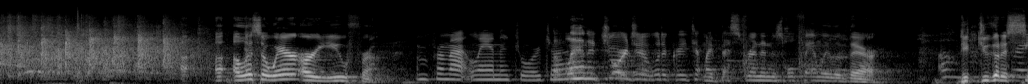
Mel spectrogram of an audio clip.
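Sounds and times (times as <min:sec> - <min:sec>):
crowd applause: 0:00.0 - 0:02.2
speech: 0:02.2 - 0:10.2.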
